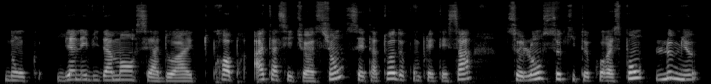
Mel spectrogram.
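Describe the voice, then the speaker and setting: A woman's voice: mid-range voice, normal speed, no room sound, clean studio sound. A young woman patiently walking viewers through an online admission form, with frequent hesitations. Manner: patient and explanatory, with frequent fillers. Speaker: student guide for university admission form. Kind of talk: screen-recorded tutorial walkthrough.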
